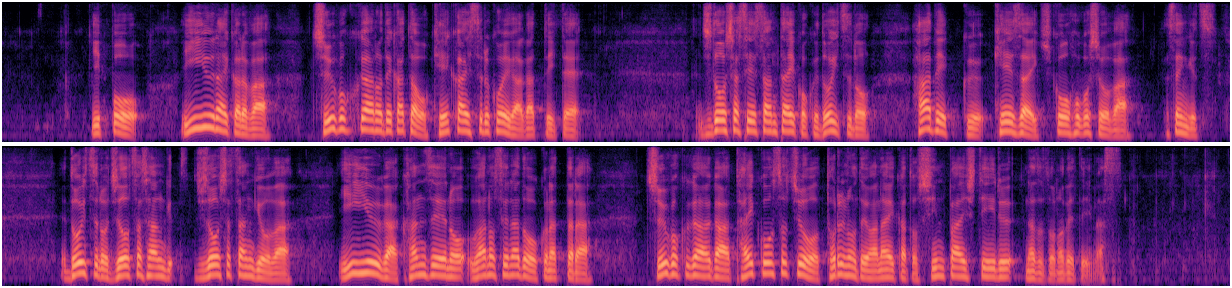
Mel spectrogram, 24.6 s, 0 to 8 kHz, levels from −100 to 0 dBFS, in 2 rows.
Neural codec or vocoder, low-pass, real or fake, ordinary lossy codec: codec, 16 kHz, 4.8 kbps, FACodec; none; fake; none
